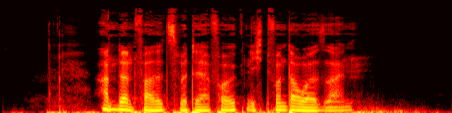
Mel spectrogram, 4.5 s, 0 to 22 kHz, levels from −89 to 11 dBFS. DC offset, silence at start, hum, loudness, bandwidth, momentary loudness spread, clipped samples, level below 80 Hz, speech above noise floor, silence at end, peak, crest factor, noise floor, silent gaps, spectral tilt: under 0.1%; 0.45 s; none; -20 LUFS; 13 kHz; 15 LU; under 0.1%; -28 dBFS; 28 dB; 0.5 s; -2 dBFS; 18 dB; -45 dBFS; none; -7 dB/octave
